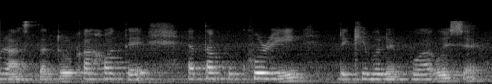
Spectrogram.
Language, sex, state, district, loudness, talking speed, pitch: Assamese, female, Assam, Sonitpur, -20 LUFS, 85 wpm, 245 Hz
